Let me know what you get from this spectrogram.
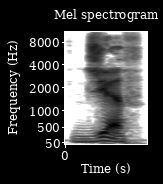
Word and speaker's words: GIF: But remember that it is GIF, okay? Not GIF, okay? He is the inventor. He said in 2013, there's no hard G. It is pronounced GIF, like the peanut butter.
